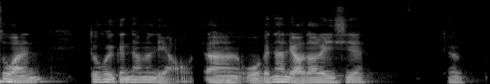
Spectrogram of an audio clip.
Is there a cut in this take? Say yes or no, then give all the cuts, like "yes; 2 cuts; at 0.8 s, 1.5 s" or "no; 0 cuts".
no; 0 cuts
